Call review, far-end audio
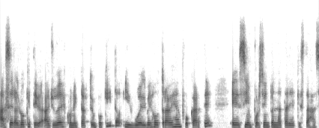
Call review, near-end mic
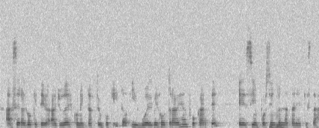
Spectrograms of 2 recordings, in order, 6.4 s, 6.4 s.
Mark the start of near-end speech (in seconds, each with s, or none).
5.4 s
